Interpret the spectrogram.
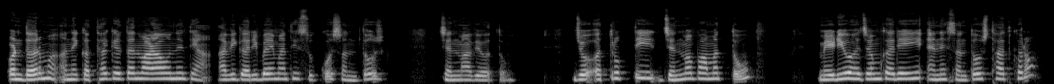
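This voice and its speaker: A woman storyteller reading a short story aloud and voicing each character's lines. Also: on the high side.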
